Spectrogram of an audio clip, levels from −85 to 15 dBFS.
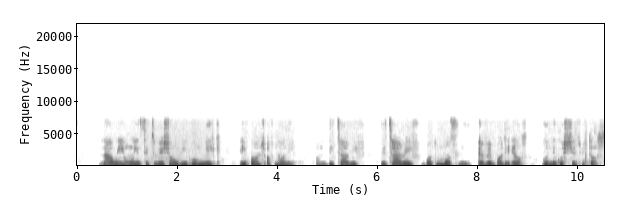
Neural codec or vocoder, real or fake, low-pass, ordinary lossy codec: none; real; 7.2 kHz; none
